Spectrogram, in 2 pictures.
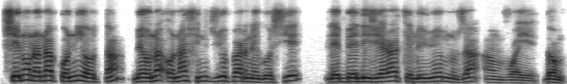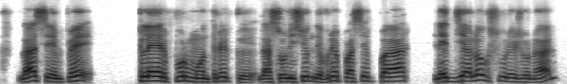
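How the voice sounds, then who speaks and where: A man from the Congo makes his case as a radio interview guest, earnest and argumentative, restarting phrases as he presses on. His voice sits a little high. The sound is dry and close, with no room around it. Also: brisk, no room sound. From Congo (DRC).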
